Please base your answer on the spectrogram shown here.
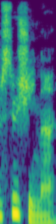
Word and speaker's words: Tsushima: Japanese shrine featured in Ghost of Tsushima.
